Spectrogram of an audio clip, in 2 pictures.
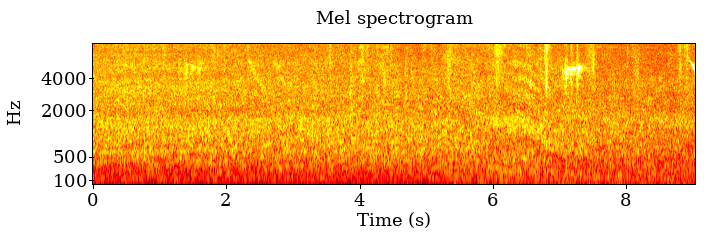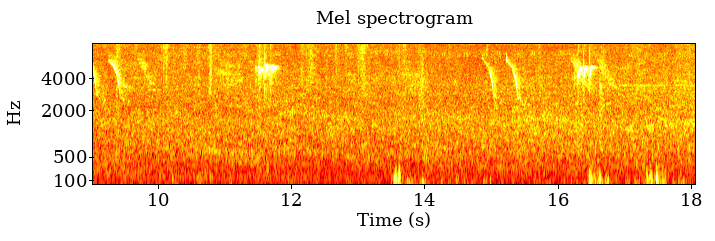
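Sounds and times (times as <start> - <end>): birds chirping: 3.8 - 18.0.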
